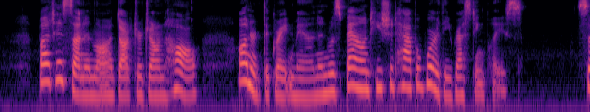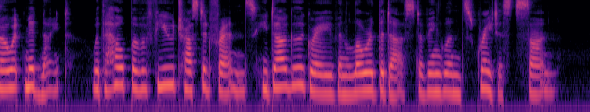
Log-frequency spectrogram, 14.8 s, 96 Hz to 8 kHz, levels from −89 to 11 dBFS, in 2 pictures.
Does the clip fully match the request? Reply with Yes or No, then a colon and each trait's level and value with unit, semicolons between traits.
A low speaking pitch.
No: high, 225 Hz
